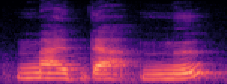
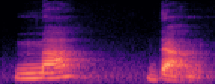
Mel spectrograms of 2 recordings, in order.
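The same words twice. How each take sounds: First: The final e is clearly pronounced. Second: The final e is almost silent. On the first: The speaker calls it wrong. "Não vamos pronunciar madame" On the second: The speaker calls it right. "vamos dizer madame"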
